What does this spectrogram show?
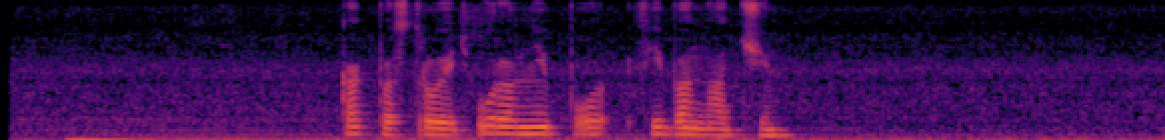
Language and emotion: Russian, neutral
